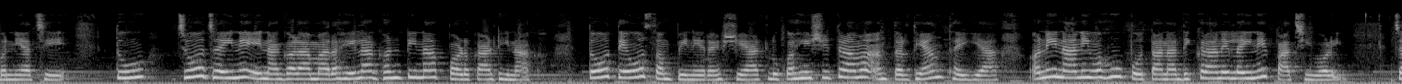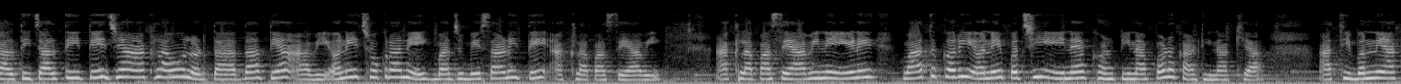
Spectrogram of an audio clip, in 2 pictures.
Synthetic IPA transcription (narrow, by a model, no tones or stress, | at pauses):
ənjat͡ʃʰe | t̪ũ | d͡ʒod͡ʒəineːnaɡəɭamãɾəɦelaɡʱəɳʈinapəɽkaʈinãkʰ | t̪ot̪eosəmpineɾəɦʃeaʈlũkəɦĩʃit̪ɭamãʔənt̪əɾd̪ʱjant̪ʰəiɡja | ə̰nenaniʋəɦũpot̪anad̪ikɾaneləinepãt͡ʃʰiʋəɭḭ | t͡ʃalt̪it͡ʃalt̪it̪ed͡ʒjãakʰlaoləɽt̪aɦət̪at̪jãʔaʋiʔənet͡ʃʰokɾaneːk̚bad͡ʒubesaɭit̪eʔã̰kʰlapaseaʋi | a̰kʰlapaseaʋineːɽ̃e | ʋat̪kəɾiənepət͡ʃʰienaɡʰʱəɳʈinapəɳkãʈinakʰja | a̰t̪ʰibənːea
